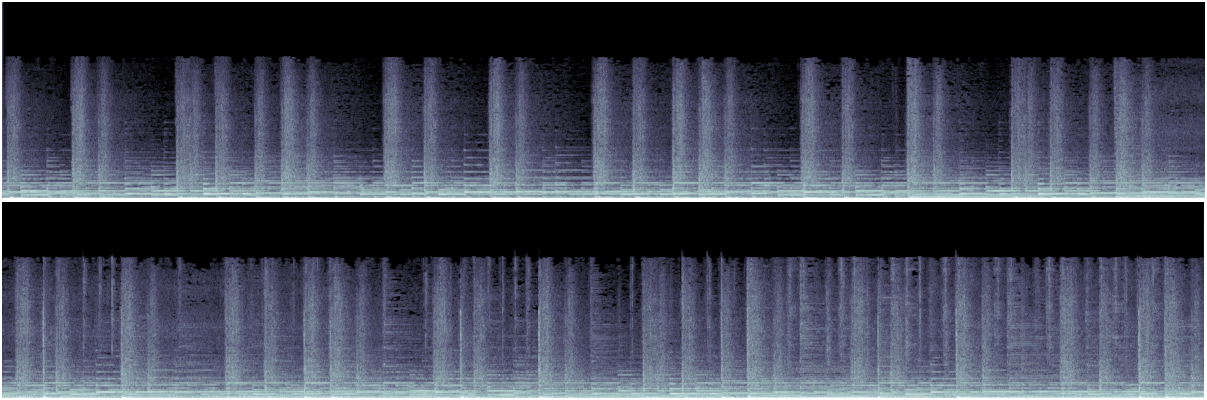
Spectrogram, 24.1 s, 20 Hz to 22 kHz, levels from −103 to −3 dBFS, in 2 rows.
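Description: No technical faults can be heard anywhere in the recording.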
